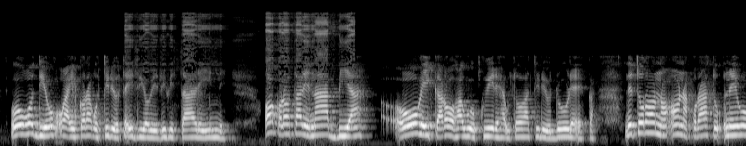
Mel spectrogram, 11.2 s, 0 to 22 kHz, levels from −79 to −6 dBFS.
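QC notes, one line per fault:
1.87–5.32 s, imaging from sample-and-hold upsampling: each sample was repeated with no smoothing filter, so mirrored copies of the speech spectrum, about 20 dB below it, fill roughly 5.5–11 kHz. This fits an original rate near 11 kHz and produces a bright metallic fizz that tracks the speech's loudness.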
